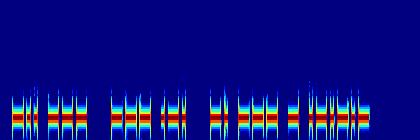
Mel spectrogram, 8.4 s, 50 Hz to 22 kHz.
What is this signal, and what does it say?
Morse code, heard as a keyed tone, about 17 wpm, 700 Hz. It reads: DO OR NOT.
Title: Sentences from Top 1000 Words - Review Part 3 - 17wpm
